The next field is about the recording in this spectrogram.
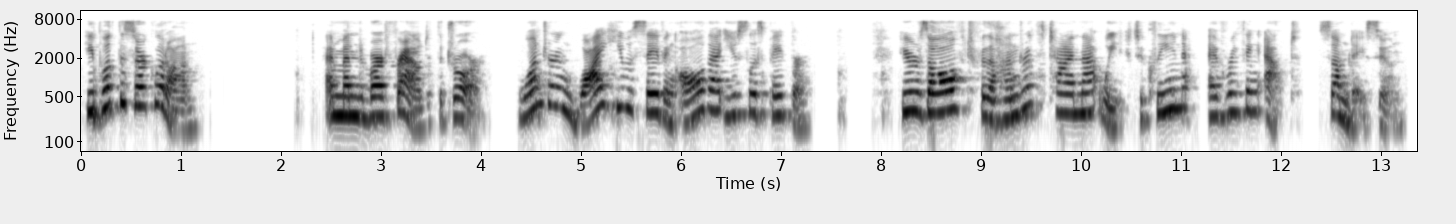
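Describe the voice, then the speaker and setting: A woman narrates a storybook in an expressive read-aloud style. Her voice is on the high side and moves freely in pitch. The recording sounds a little dull. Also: normal speed.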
